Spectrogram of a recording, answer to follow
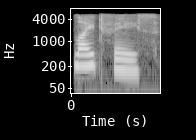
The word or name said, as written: lightface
